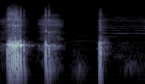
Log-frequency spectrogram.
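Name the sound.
voice imitating pig grunts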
